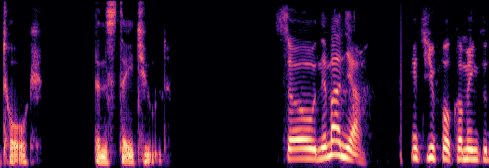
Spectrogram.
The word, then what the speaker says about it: Nemanja: Uh, my name is Nemana. Can be a bit tricky to to pronounce it, but you are really really well in that.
